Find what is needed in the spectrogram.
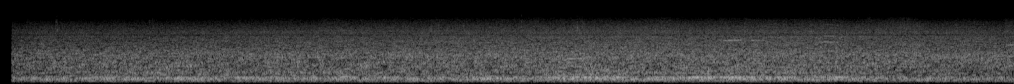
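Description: Steady outdoor background noise, an even hiss with no distinct animal calls.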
